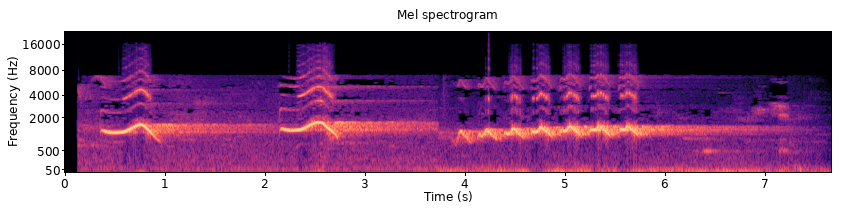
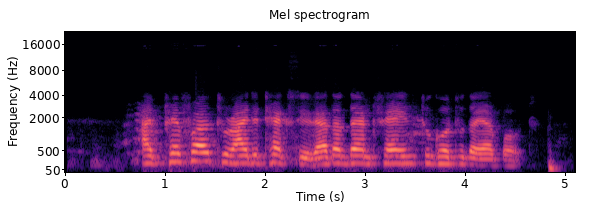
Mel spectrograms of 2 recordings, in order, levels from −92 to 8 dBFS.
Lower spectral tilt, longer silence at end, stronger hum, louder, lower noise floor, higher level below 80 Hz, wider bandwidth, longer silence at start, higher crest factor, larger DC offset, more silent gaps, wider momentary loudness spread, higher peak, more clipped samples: second, 0 dB/octave vs -10 dB/octave; first, 0.4 s vs 0.2 s; neither; first, -6 LUFS vs -23 LUFS; second, -32 dBFS vs -59 dBFS; first, -36 dBFS vs -52 dBFS; first, 12 kHz vs 4.4 kHz; second, 0.15 s vs 0.7 s; second, 10 dB vs 16 dB; first, 0.2% vs under 0.1%; neither; first, 22 LU vs 15 LU; first, 0 dBFS vs -8 dBFS; neither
